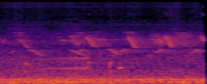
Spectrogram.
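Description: Backyard chickens clucking, several short, rising and falling calls overlapping at moderate distance over a low steady hum, with no talk.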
